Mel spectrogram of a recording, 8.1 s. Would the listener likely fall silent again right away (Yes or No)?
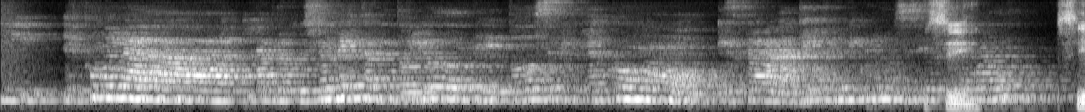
No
